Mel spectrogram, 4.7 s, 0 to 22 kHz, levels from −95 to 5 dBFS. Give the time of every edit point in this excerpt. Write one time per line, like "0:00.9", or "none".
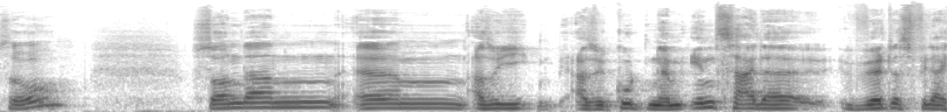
none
